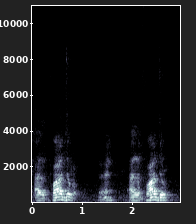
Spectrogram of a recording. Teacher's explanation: Jadi tebal ra bunyinya, tapi ra tu tidaklah bunyi sepenuhnya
